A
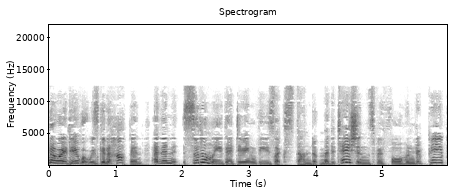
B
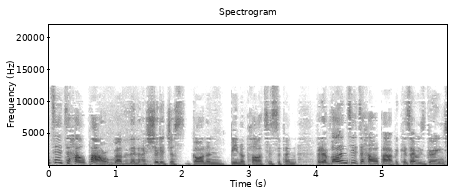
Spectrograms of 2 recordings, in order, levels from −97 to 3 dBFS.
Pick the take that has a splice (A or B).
A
